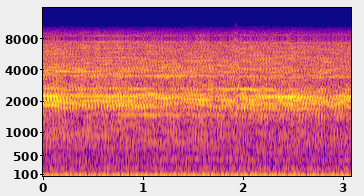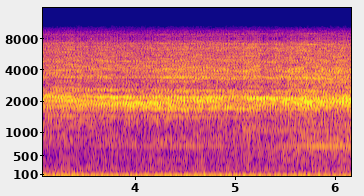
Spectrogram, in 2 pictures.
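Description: BMW E39 M5's 4.9-litre V8 running hard at high road speed on a roller dynamometer, heard from inside the cabin. Engine, exhaust and tyres on the rollers make one loud, steady drone with no clear change in pitch.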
